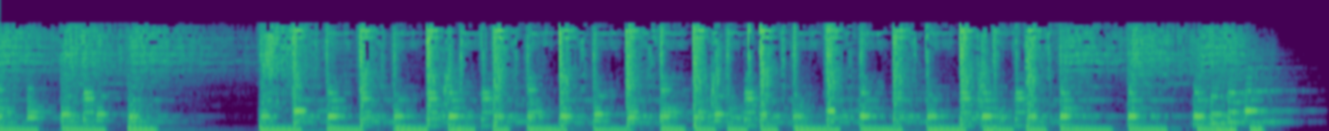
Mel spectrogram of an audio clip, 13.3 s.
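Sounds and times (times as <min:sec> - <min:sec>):
pinball game interface background music: 0:00.0 - 0:13.2.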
